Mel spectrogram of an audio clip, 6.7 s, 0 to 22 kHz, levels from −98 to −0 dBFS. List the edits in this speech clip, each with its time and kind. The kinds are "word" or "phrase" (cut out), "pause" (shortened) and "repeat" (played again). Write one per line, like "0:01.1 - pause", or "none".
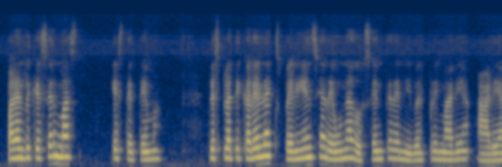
none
